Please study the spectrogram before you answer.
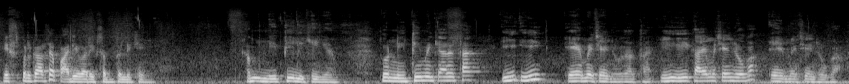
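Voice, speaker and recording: A man's voice: on the high side, animated, brisk, mellow, slight background noise. A man teaching a Hindi spelling lesson for exam students, explaining step by step and answering his own questions.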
